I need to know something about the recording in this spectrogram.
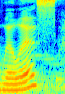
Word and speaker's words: Lilas: Um, if anybody's new to the channel or to me, uh, I I pronounce my name Lilis.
